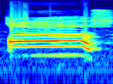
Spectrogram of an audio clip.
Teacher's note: জিহবার গোড়া তার বরাবর উপরে তালুর সঙ্গে লাগাইয়া একটি হরফ উচ্চারিত হয়।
